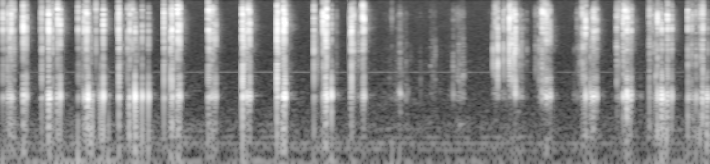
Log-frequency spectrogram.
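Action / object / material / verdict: scrape / chrome-plated plastic hair brush / plastic / none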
